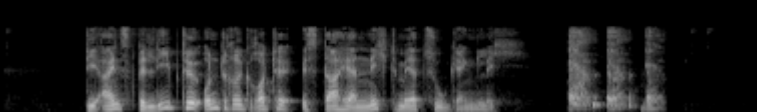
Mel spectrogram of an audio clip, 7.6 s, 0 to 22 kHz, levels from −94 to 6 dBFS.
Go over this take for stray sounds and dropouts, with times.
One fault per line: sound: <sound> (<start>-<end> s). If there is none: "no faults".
sound: cough (5.7-6.7 s)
